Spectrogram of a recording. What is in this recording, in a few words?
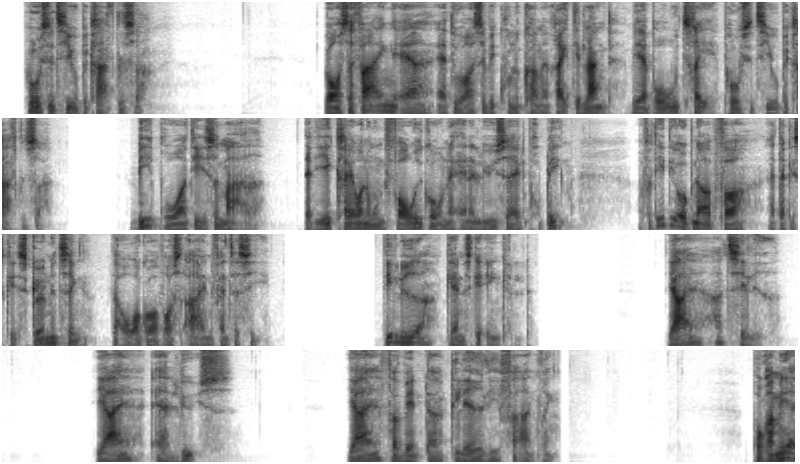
Ebook and E-learning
